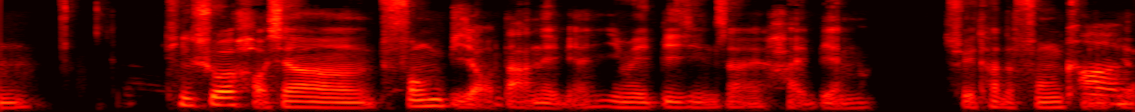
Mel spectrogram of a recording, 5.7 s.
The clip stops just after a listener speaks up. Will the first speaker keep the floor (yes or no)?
no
